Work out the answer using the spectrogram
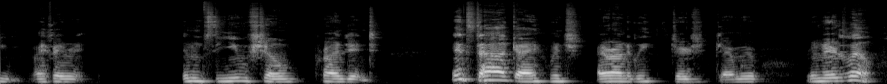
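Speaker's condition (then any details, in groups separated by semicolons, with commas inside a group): Cerebral palsy; able to speak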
